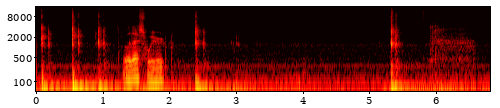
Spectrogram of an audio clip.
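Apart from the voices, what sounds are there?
typing on a computer keyboard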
